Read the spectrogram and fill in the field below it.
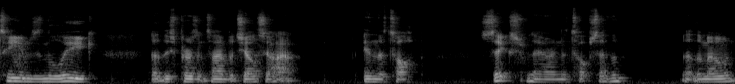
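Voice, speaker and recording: In an English accent, a man speaks quietly at a moderate pace with fairly even intonation. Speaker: football fan vlogger. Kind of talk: casual match preview monologue.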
